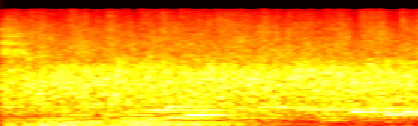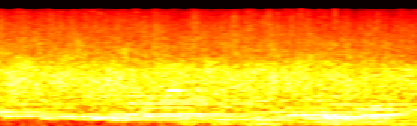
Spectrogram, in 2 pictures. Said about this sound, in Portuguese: Ah, com Liszt a ser levado em braços para o palco pelo tenor, no meio de aplausos e ovações.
